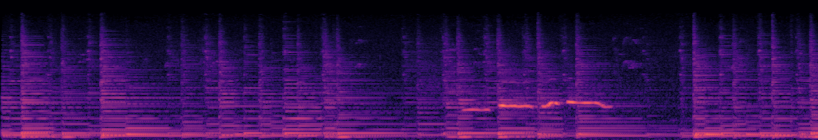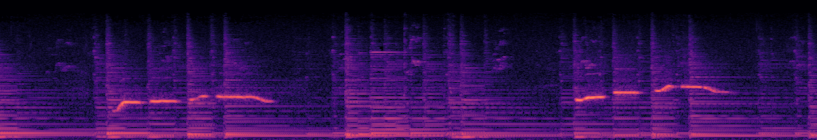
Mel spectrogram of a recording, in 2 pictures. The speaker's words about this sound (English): That's great. I didn't even think about the whistling part.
